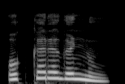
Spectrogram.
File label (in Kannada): "ಒಕ್ಕರಗಣ್ಣು", Kannada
